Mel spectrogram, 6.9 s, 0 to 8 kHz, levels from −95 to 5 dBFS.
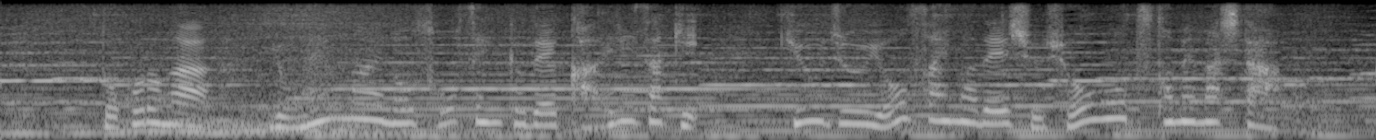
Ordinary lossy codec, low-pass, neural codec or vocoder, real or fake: none; 7.2 kHz; none; real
